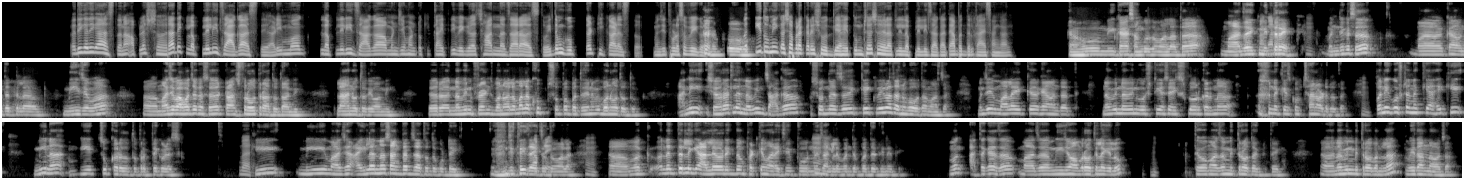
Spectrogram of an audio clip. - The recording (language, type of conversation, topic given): Marathi, podcast, शहरातील लपलेली ठिकाणे तुम्ही कशी शोधता?
- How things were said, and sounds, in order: chuckle; other background noise; tapping; background speech; in English: "फ्रेंड्स"; chuckle; chuckle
